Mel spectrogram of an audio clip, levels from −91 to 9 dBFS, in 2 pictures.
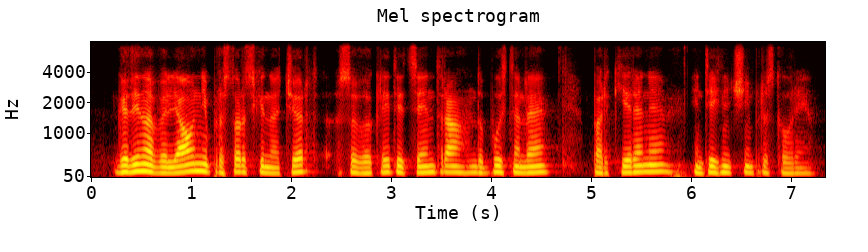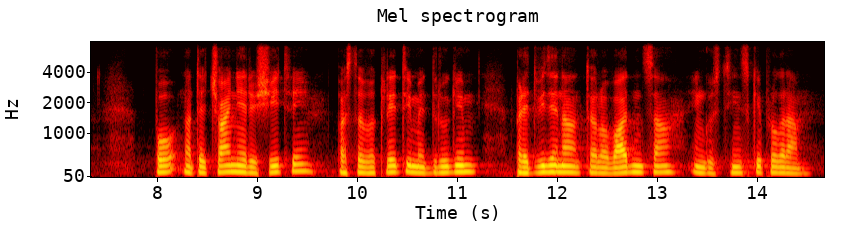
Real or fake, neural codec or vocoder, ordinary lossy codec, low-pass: fake; codec, 24 kHz, 0.9 kbps, DualCodec; Opus, 24 kbps; 7.2 kHz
